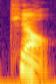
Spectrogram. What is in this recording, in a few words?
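"tiao4", Mandarin Chinese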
